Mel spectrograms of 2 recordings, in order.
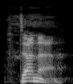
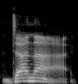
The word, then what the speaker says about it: Dunna: Say my fucking name. Dunna. Pronounced Dunna. Kind of like Donna, but with more of an than an on.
